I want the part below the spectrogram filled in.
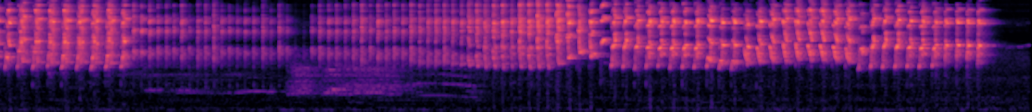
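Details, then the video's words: Fighter lovebird delivering a long 'ngekek panjang' trill to provoke other lovebirds: fast shrill chattering, a brief pause with quieter mixed sounds around three seconds, then a strong, steady, rapid trill resuming until it stops abruptly. "Suara Lovebird Ngekek Panjang Ini AMPUH Buat Pancing Emosi Labet"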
